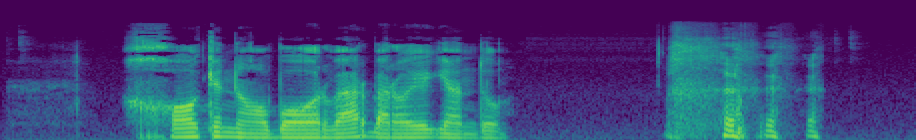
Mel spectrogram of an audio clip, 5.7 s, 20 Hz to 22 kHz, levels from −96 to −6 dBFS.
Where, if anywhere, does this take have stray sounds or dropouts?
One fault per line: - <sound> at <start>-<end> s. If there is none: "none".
- laugh at 4.1-5.2 s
